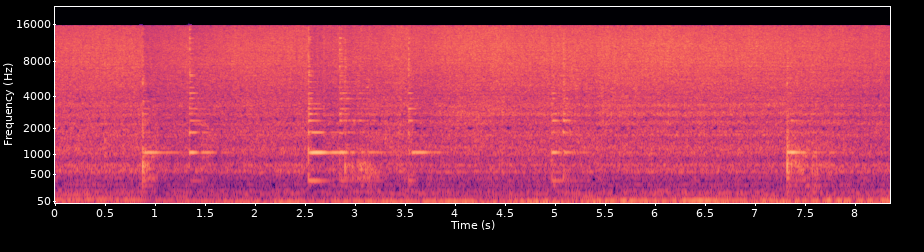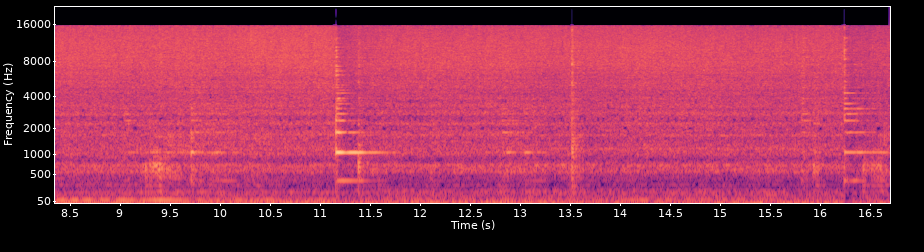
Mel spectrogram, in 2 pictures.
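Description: Green peas, fried onions and whole spices sizzling in hot oil in a metal pot, a steady hiss. A slotted metal spoon clinks against the pot now and then as they are stirred, the loudest clink about eleven seconds in.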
